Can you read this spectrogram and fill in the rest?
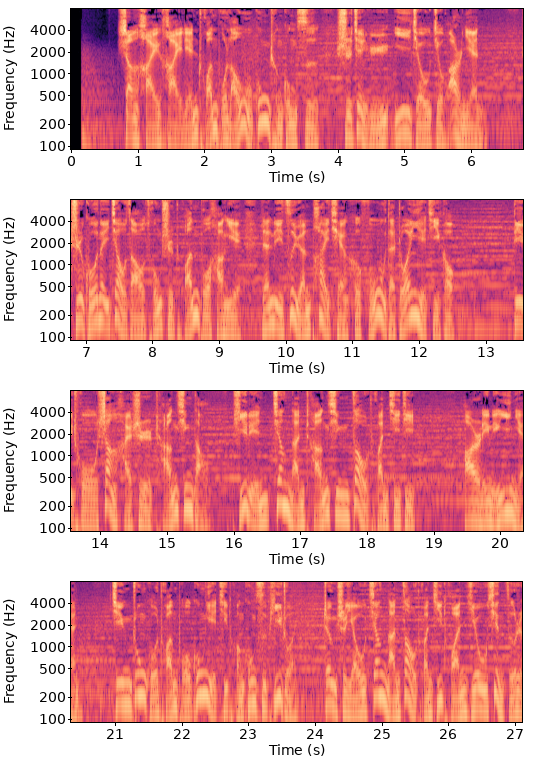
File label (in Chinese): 专题 企业 浑厚; 上海造船厂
